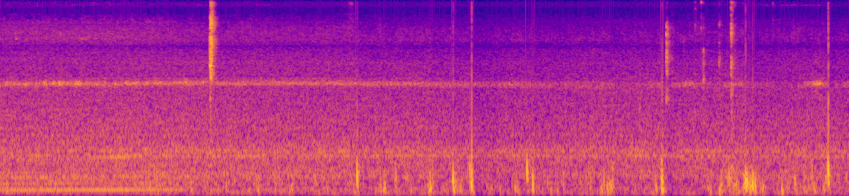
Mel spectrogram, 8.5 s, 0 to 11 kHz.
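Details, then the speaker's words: Brand-new 2021 Ram 1500 TRX cruising on the road: a thin, steady high whistle over road rumble from the passenger-side A-pillar. "i just took it down the road and um i drove it just a little ways and the the wind noise sounds like a whistling noise"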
